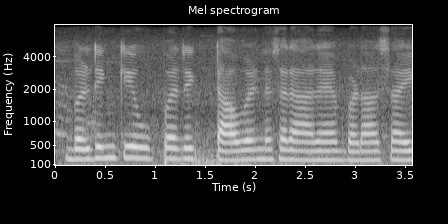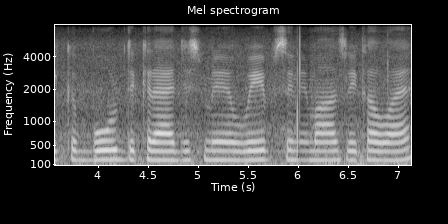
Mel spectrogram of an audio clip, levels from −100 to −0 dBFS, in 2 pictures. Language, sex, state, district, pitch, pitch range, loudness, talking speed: Hindi, female, Uttar Pradesh, Deoria, 190 Hz, 185-205 Hz, -19 LUFS, 185 wpm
